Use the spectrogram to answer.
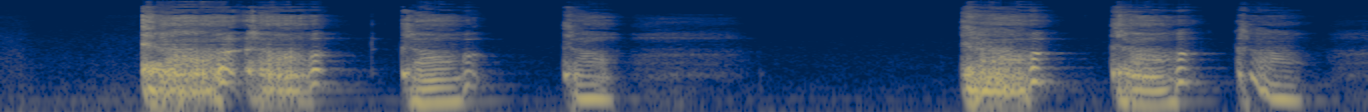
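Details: Bad coughing fit, described as a little wheezy, a little chesty, barking: repeated harsh chesty coughs in short bursts with throat clearing and snorting.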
